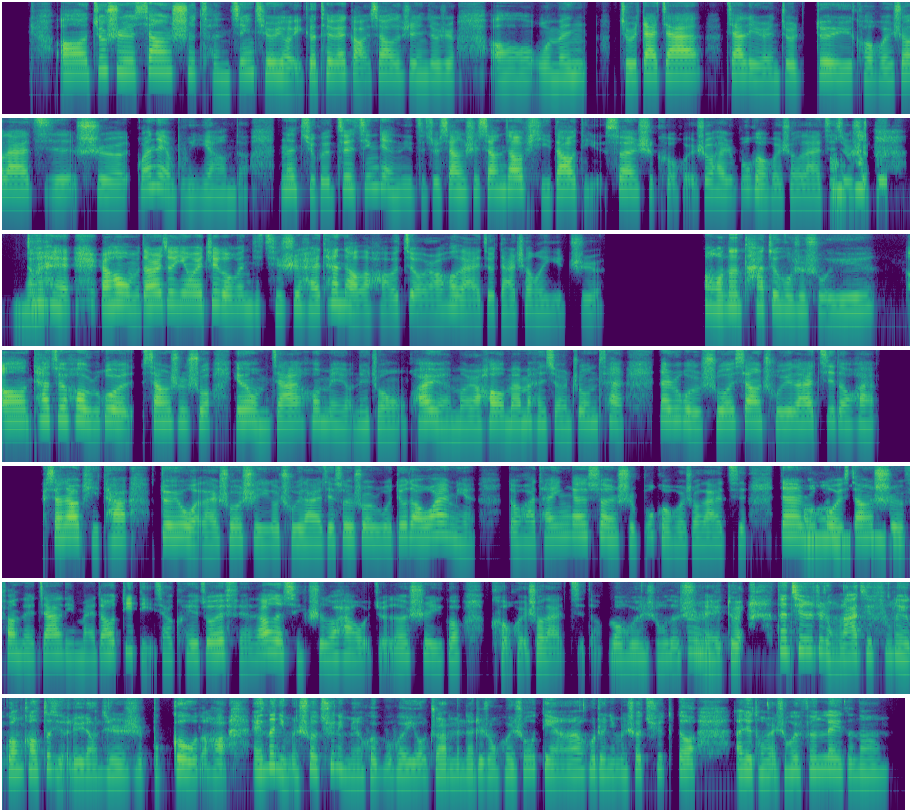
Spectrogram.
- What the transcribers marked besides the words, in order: laughing while speaking: "对"
- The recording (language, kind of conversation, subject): Chinese, podcast, 你家是怎么做垃圾分类的？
